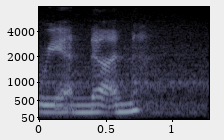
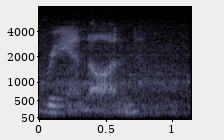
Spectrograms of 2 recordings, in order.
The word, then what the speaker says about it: Rhiannon: Rhiannon is how I would pronounce your name. I know it's not Rhiannon. I'm very American, so I may pronounce it that way on accident. It's Rhiannon. Not Welsh, I'm sorry.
